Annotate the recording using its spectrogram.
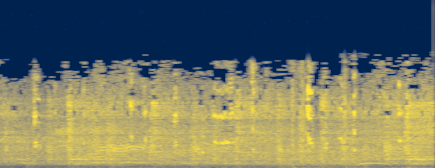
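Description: Basketball arena sound during live play: a steady crowd murmur with a ball bouncing on the hardwood and a few short, high squeaks typical of sneakers on the court.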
